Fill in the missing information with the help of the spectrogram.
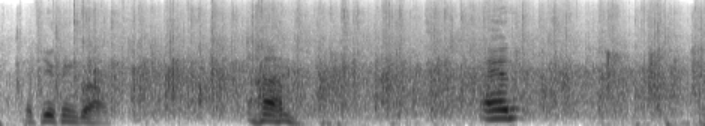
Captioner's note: applause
